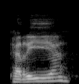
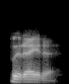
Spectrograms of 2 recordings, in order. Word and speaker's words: Pereira: And Lucas Pereia Pereira Pereira Pereira.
